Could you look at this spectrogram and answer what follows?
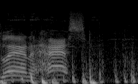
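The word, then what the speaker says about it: Lannahechee: no no no no the the lah hatche it runs right near here yeah but it's pronounced lass why is everything in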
